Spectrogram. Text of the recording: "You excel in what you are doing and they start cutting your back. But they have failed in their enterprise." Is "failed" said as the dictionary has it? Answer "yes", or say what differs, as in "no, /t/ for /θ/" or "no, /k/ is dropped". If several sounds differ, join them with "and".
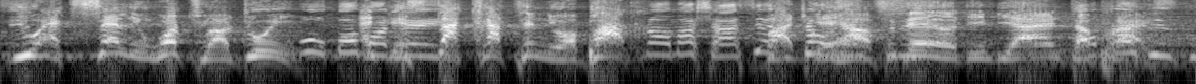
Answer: yes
